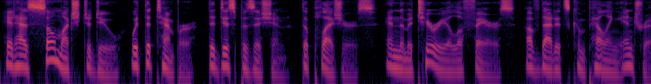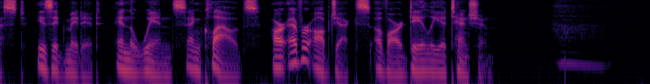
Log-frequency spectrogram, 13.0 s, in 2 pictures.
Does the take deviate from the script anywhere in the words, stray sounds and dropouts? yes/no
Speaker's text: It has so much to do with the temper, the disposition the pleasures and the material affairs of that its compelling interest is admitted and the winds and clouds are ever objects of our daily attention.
yes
